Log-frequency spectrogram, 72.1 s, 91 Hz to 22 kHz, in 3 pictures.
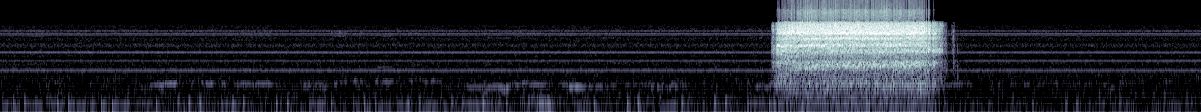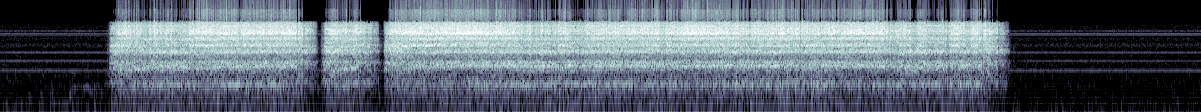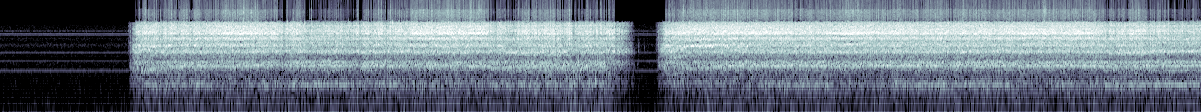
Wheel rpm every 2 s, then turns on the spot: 0, 0, 0, 0, 0, 0, 0, 30, 200, 80, 0, 0, 0, 150, 220, 90, 190, 220, 230, 230, 230, 200, 10, 0, 0, 90, 220, 230, 220, 210, 90, 210, 230, 230, 230, 220.
none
